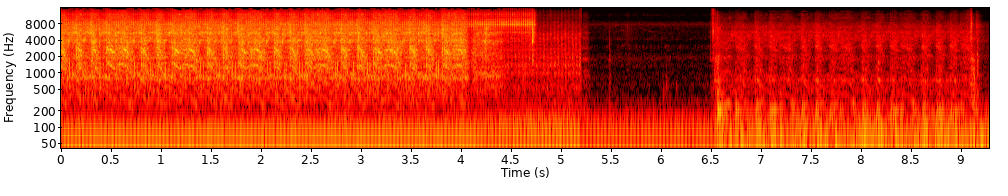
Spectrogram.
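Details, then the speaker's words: Renault Mégane coupé 1.9 DTI diesel after head and camshaft work: strong, even starter cranking about three turns a second, a pause, then more, no catch; oil light off, compression present, air in fuel, injector lines loosened to bleed. "Bon, le voyant d'huile s éteint, il y a de la compression du coup, tant mieux. Bon ben là, je vais dévisser les t d'injecteur pour purger le gasoil."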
